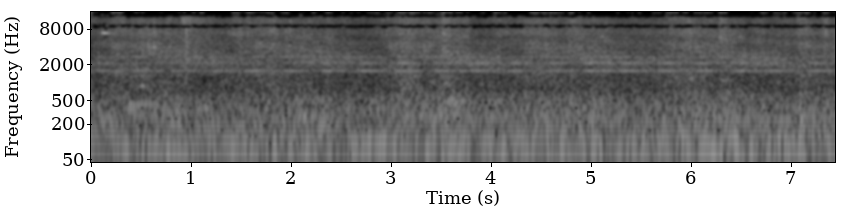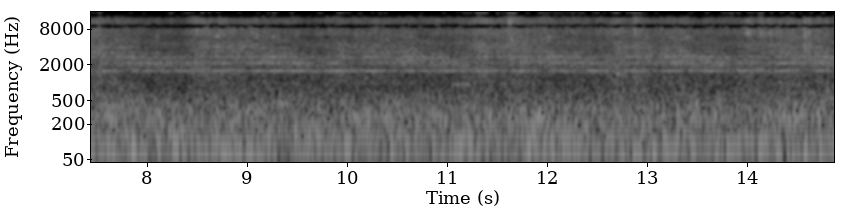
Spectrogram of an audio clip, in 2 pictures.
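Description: Loaded coke hopper cars rolling past on the rails: a steady rumble of steel wheels on track, with a faint thin high whine held throughout.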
